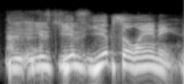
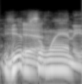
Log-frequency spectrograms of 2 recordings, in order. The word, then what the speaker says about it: Ypsilanti: Well, how do you say that? – Ypsilanti. – Ypsilanti. Yeah. That's what it is.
